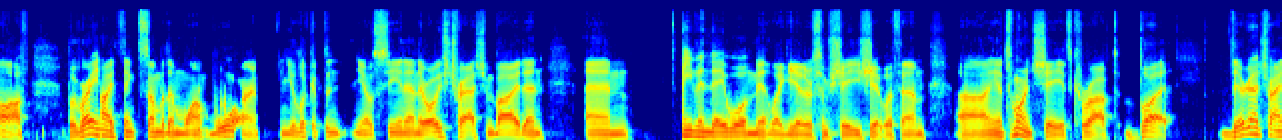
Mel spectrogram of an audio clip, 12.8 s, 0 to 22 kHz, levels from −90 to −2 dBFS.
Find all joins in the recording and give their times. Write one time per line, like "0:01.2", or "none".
0:01.0
0:02.8

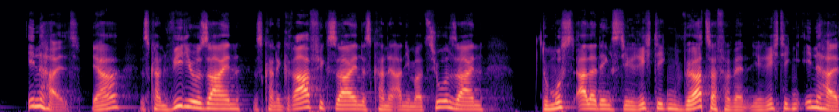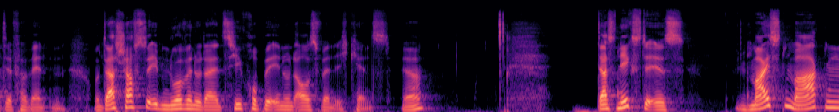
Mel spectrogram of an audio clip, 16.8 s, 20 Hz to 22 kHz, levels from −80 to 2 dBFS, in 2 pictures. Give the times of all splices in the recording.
none

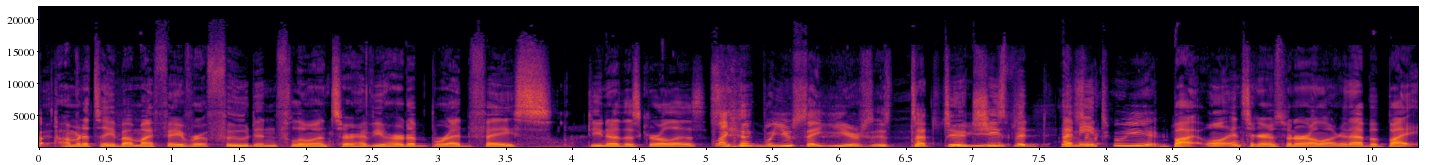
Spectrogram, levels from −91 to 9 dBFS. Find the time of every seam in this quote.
0:05.0
0:07.9

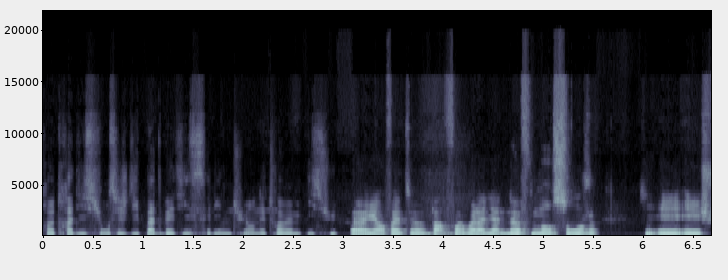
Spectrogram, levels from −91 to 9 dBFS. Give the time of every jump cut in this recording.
0:02.9

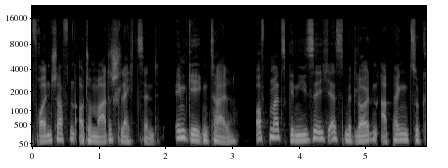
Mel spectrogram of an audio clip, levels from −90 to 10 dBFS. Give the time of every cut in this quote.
none

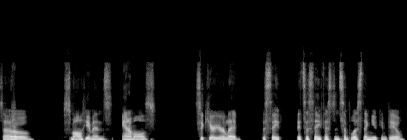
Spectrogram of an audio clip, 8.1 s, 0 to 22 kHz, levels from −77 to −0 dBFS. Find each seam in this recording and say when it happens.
0:05.1

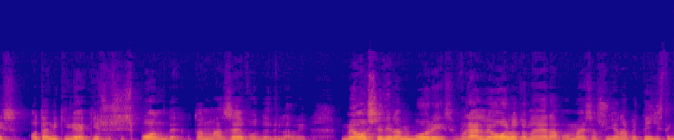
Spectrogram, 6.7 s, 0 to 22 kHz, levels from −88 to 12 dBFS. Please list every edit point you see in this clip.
none

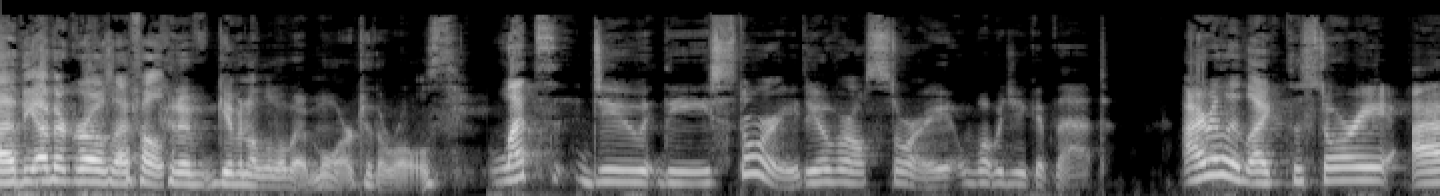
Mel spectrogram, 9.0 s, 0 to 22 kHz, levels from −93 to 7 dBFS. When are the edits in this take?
0:01.0
0:05.0

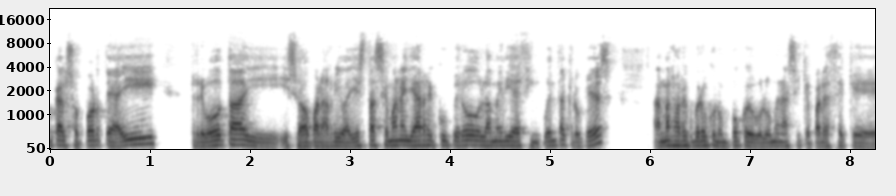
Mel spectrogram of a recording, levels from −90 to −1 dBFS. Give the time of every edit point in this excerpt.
none

